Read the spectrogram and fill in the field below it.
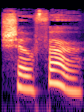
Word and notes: chauffeur: American English

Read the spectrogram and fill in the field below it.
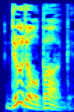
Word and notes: doodlebug: British English

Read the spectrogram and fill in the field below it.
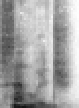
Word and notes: sandwich: British English

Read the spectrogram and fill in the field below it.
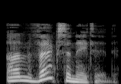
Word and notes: unvaccinated: British English

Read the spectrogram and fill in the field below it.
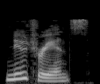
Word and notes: nutrients: British English

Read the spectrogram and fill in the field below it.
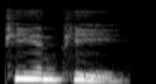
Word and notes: p and p: American English

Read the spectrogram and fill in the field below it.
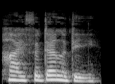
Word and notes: high fidelity: American English

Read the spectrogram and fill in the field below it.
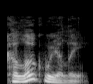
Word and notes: colloquially: British English

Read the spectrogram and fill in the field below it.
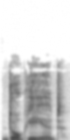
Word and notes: dog-eared: British English

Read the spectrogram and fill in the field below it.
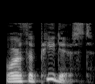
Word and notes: orthopedist: British English

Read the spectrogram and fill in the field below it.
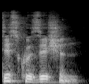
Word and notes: disquisition: American English

